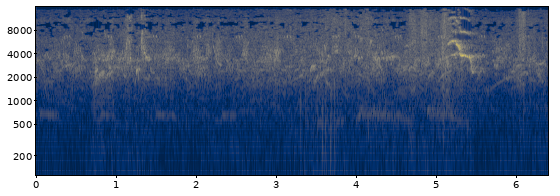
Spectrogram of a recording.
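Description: Many small birds chirping and calling together in a dense chorus, with one louder, descending whistled call about five seconds in.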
